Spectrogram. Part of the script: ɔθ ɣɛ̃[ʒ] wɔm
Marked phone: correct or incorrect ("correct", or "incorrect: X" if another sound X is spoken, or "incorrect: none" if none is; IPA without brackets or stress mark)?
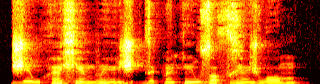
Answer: correct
